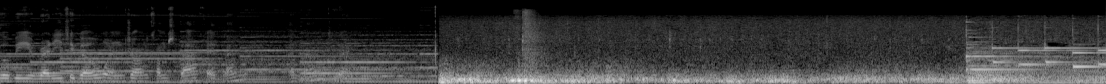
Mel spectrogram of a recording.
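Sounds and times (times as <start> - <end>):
rain: 0.0 - 11.0
rolling thunder rumble: 4.4 - 11.0
thunder crack: 4.4 - 11.0.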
